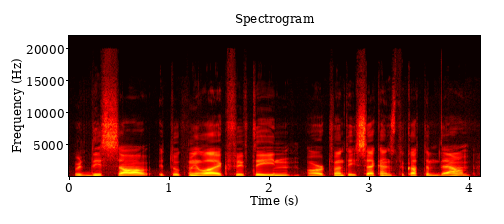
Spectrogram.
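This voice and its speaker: Low-voiced man vlogging casually outdoors. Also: normal speed, no room sound. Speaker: camping vlogger. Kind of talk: casual vlog narration to camera. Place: outdoors in a snowy winter forest.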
